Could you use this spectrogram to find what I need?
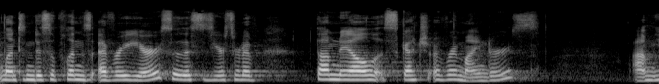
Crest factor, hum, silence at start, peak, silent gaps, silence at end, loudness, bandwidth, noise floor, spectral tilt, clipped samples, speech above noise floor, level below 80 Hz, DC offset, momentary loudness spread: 20 dB; none; 0 s; -2 dBFS; none; 0 s; -20 LUFS; 14 kHz; -56 dBFS; -4.5 dB/octave; under 0.1%; 36 dB; -78 dBFS; under 0.1%; 14 LU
